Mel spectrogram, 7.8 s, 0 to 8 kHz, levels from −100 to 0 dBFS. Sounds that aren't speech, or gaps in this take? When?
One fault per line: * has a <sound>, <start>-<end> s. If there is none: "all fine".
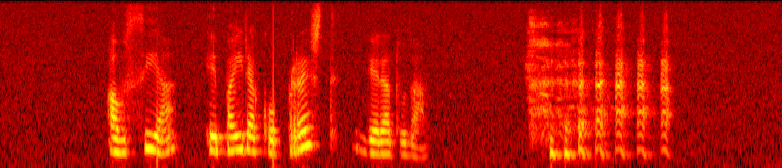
* has a laugh, 5.2-6.8 s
